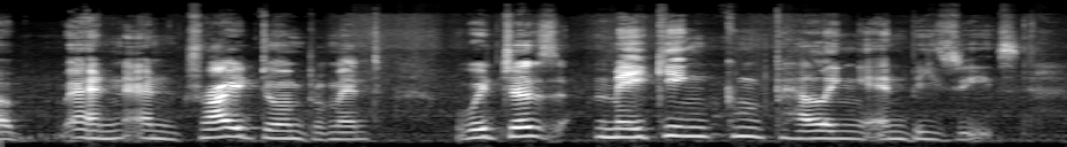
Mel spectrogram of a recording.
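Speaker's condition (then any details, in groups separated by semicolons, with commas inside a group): Spinocerebellar ataxia type 2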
